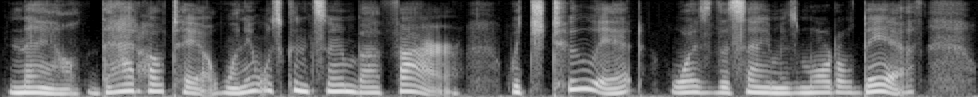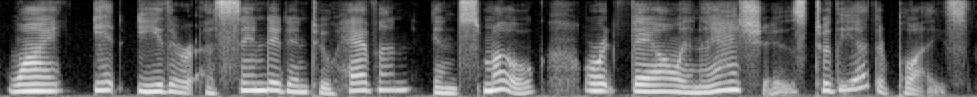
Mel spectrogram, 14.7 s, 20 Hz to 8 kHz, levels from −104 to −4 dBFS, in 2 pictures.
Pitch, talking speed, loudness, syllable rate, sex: 190 Hz, 140 wpm, -21 LUFS, 3.8 syllables/s, female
